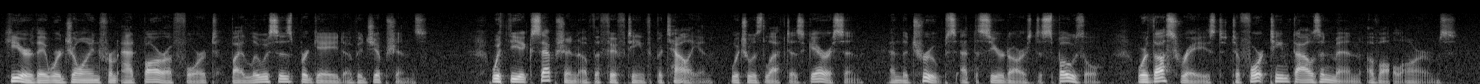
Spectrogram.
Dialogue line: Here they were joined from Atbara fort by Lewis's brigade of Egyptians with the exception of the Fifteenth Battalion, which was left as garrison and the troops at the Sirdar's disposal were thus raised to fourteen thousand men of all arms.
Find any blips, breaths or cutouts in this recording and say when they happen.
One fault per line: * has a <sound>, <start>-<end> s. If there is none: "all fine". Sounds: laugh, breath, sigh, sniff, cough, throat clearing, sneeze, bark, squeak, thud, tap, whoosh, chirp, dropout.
* has a dropout, 13.9-13.9 s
